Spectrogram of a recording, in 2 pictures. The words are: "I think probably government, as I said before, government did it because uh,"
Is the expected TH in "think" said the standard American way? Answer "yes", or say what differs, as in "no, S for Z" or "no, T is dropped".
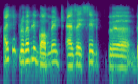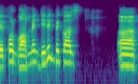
no, T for TH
